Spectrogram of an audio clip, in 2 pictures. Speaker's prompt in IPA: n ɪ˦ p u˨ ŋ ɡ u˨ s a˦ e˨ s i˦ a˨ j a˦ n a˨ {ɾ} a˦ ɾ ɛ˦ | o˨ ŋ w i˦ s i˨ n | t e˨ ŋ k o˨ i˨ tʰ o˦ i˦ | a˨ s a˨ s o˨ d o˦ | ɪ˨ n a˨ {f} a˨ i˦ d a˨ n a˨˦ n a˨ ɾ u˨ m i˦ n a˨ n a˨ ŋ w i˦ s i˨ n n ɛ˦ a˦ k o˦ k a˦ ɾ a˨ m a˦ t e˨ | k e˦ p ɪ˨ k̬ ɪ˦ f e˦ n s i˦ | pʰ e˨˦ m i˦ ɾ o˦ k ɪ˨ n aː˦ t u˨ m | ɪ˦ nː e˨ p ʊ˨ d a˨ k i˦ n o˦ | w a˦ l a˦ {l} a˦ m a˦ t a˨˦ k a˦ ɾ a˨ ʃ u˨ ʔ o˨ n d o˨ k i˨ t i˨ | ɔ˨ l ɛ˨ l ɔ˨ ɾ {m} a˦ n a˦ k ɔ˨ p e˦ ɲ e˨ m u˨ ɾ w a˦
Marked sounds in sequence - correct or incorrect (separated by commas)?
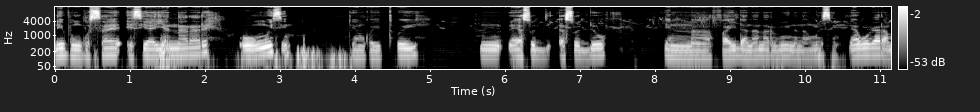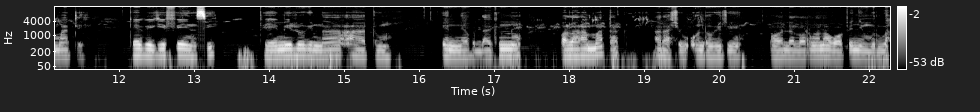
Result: correct, correct, incorrect, incorrect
